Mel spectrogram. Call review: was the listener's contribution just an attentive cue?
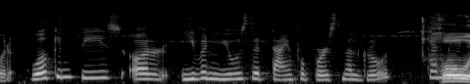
No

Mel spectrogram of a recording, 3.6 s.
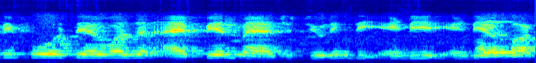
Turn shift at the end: Yes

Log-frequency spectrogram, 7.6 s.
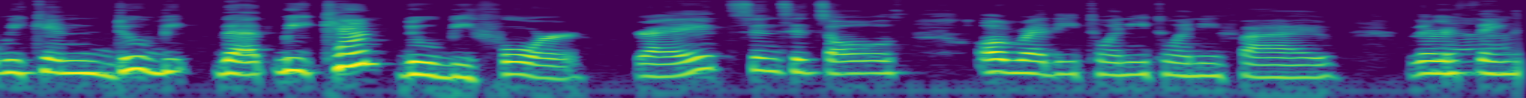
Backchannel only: Yes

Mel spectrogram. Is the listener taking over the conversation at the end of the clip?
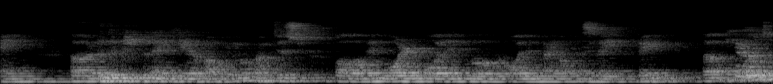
No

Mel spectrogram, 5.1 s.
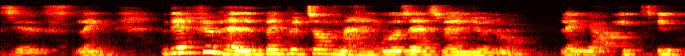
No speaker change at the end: Yes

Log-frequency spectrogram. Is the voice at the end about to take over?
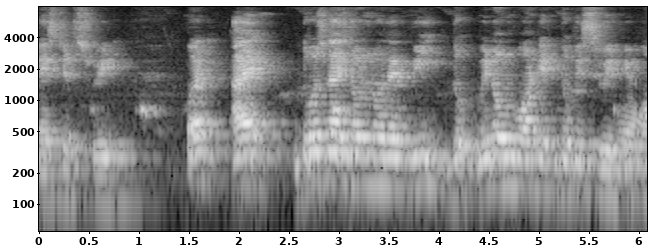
No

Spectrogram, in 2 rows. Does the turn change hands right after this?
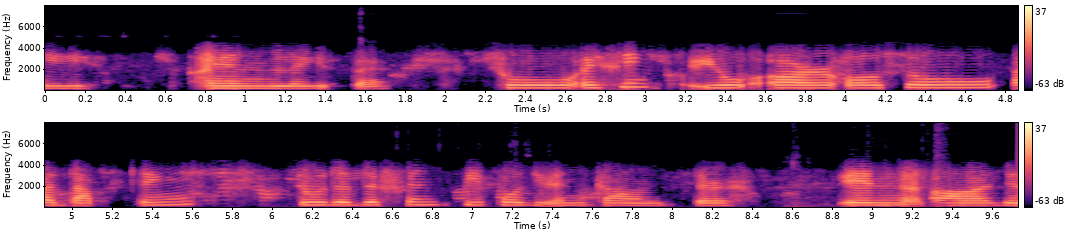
No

